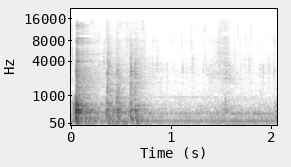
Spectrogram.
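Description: A sharp clatter of kitchenware, followed by a few lighter clinks within the next half second, then quiet.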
